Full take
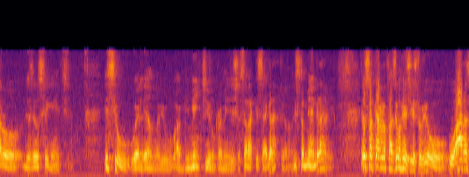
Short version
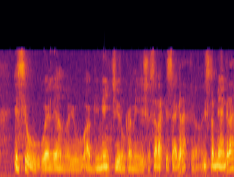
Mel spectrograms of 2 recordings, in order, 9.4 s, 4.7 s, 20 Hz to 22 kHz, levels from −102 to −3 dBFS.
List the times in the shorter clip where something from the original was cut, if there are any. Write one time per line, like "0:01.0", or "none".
none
